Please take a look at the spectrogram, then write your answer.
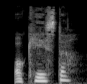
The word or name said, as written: orkester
